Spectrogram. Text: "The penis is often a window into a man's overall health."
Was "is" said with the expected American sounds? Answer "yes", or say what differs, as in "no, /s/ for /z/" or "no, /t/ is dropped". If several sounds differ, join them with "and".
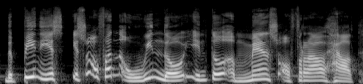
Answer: no, /s/ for /z/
